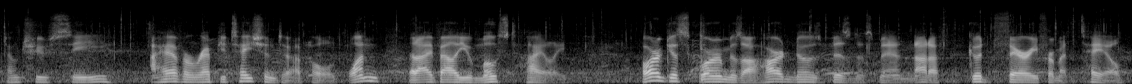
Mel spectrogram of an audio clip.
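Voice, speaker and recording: A man's voice: fairly low pitch, lively intonation, unhurried, noisy background. A man voicing a proud, hard-nosed wealthy merchant in a video game, speaking in a formal, indignant manner. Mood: haughty, indignant. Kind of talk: reading video game dialogue aloud. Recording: loud music under the voice.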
